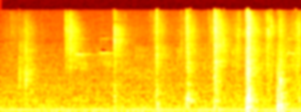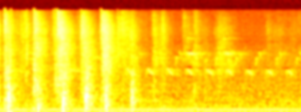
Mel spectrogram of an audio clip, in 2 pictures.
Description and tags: Quick footsteps from side to side in the stereo field.
running, steps, footsteps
